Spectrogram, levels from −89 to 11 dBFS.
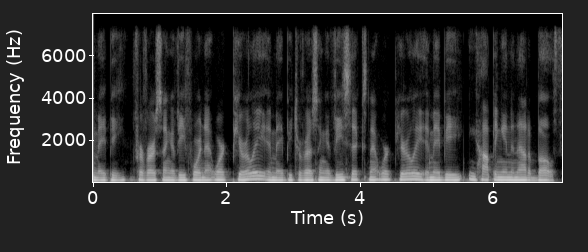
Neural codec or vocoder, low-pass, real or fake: none; 7.2 kHz; real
